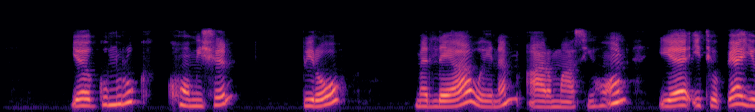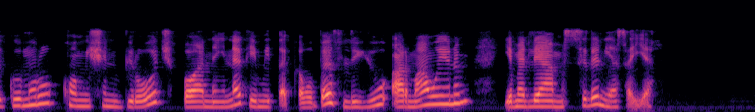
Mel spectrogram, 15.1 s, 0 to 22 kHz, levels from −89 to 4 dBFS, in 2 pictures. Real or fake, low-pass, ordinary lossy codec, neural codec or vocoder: real; 7.2 kHz; Opus, 32 kbps; none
